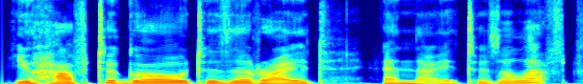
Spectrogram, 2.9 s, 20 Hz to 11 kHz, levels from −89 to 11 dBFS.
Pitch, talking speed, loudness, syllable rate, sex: 205 Hz, 245 wpm, -16 LUFS, 4.7 syllables/s, female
